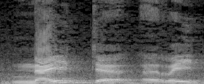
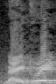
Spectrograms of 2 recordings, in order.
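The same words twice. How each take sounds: First: A small break splits the word in the middle. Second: The word runs together with no break. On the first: Another term with a different meaning. "if we give a juncture in the middle" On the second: A chemical element. "Nitrate is an element"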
